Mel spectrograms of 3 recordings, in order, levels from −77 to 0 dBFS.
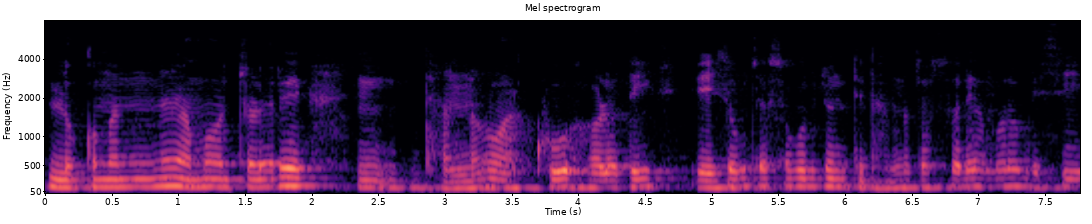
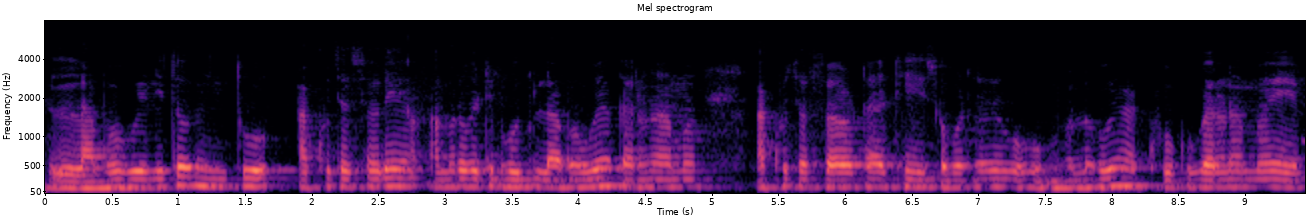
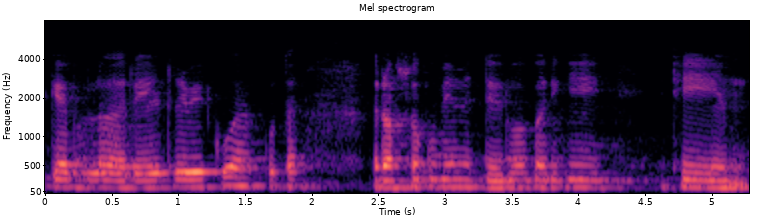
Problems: background sounds at intervals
